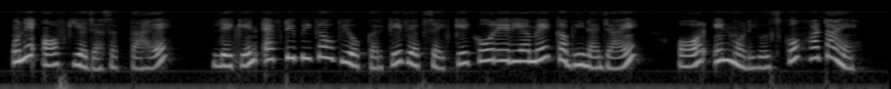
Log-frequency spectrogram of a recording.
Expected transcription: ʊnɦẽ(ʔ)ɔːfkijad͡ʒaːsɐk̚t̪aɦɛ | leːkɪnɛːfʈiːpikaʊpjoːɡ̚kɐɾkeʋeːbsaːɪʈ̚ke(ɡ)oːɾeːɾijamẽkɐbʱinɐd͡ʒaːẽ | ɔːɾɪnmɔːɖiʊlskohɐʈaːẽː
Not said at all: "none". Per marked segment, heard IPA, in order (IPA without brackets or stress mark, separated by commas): ʔ, k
